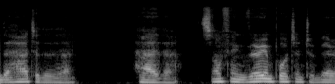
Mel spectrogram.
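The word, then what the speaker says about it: هذا: And when you pronounce it, make sure you read it with the alif. You pronounce the ha 2 counts and the dha 2 counts. Hadha.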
